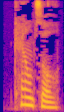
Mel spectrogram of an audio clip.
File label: "Council", English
